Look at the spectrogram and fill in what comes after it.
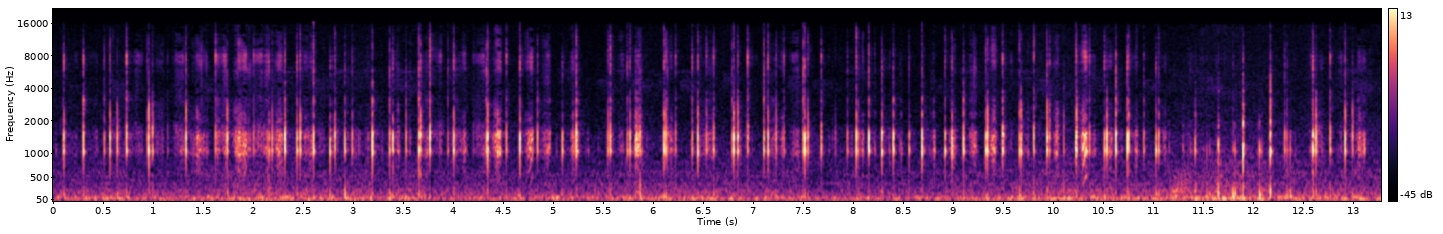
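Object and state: Jewelry box.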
